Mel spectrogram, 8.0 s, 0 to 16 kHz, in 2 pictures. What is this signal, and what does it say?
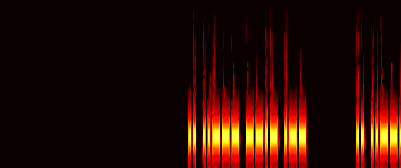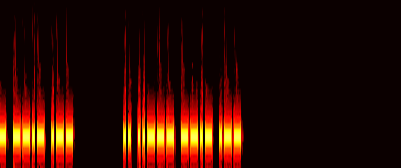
Morse code, heard as a keyed tone, about 49 wpm, 700 Hz. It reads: I2QW I2QW I2QW
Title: DXCC-100 Call Signs - 4 Characters - Repeated 3x - 50wpm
